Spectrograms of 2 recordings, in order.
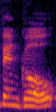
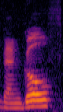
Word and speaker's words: Van Gogh: and tension number three vincent van gogh or vincent van golf depending on how you decide to pronounce it or where you're located at is one of my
